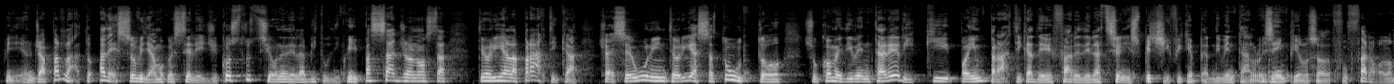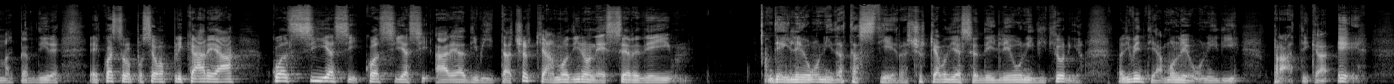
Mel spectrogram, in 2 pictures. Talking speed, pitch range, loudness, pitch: 170 wpm, 100-145 Hz, -18 LUFS, 120 Hz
